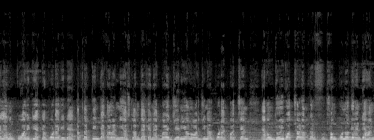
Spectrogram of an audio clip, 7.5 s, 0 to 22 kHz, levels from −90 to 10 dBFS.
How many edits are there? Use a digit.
1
